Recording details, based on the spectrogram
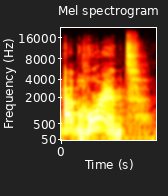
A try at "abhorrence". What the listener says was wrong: You said it wrong. You said abhorrent, not abhorrence. said it wrong.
